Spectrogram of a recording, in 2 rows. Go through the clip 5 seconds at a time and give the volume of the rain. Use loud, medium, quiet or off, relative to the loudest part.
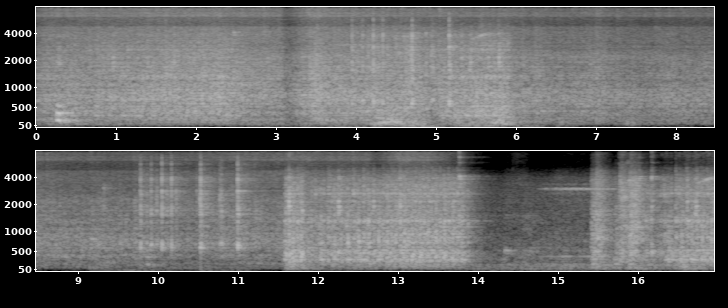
loud, medium, medium, off.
